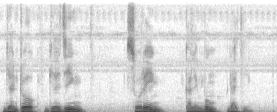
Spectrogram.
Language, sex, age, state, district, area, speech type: Nepali, male, 45-60, West Bengal, Kalimpong, rural, spontaneous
